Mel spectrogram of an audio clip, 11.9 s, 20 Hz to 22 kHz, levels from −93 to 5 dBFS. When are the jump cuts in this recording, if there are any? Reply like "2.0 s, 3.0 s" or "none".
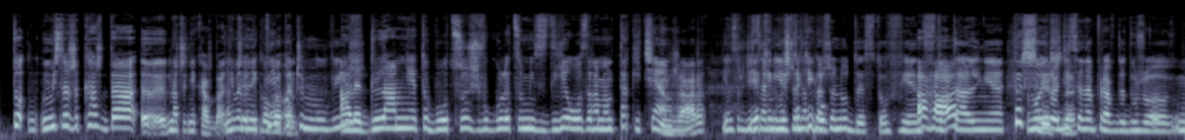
none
